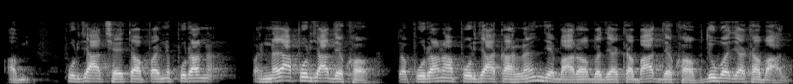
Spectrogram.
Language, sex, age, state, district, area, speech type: Maithili, male, 60+, Bihar, Samastipur, rural, spontaneous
